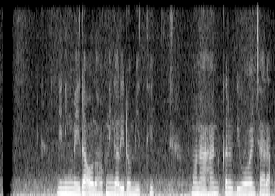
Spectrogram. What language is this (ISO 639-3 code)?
sun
